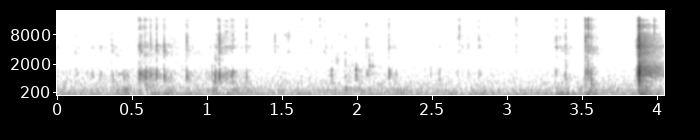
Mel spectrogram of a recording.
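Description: Faint ticks and rustles of fingers working a steel piston ring over plastic guide strips on an oily motorcycle piston, then two sharper clicks near the end, the last and loudest as the ring drops into its groove.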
